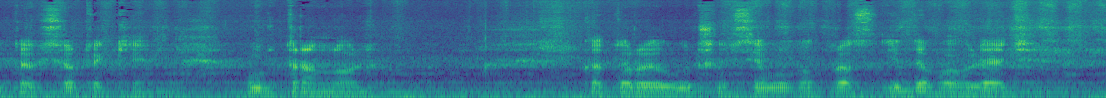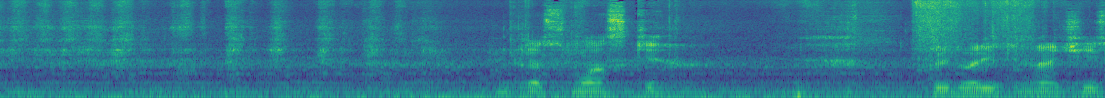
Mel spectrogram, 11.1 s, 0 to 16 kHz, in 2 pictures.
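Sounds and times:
wooden stick scraping on paper: 3.8 - 8.3.

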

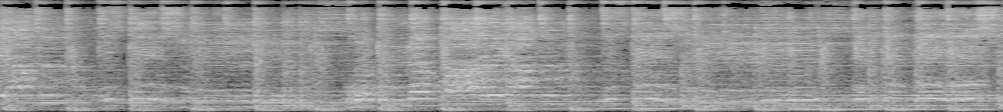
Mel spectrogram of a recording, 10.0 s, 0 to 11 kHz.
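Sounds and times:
keyboard: 0.0 - 10.0
two men singing: 0.0 - 10.0.

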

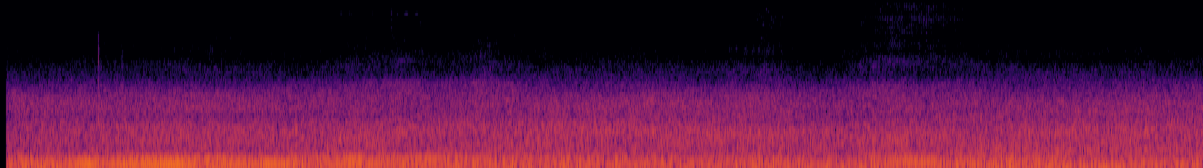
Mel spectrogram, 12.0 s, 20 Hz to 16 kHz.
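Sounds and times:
distant locomotive engine hum: 0.1 - 12.0.

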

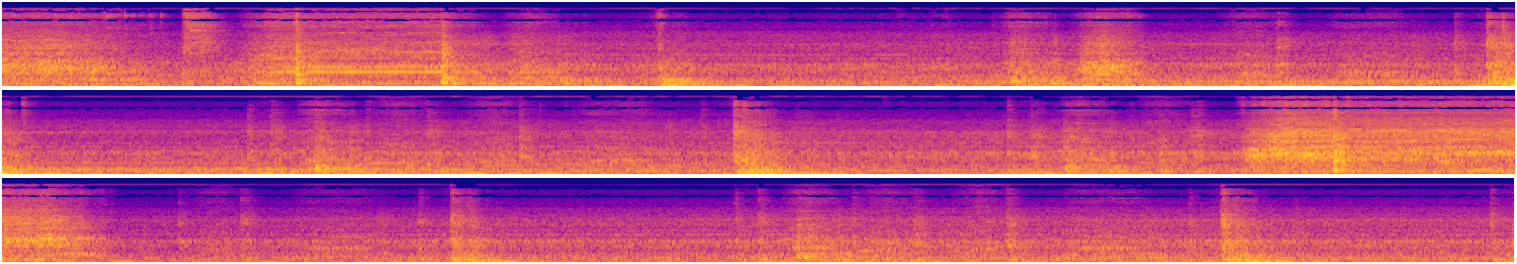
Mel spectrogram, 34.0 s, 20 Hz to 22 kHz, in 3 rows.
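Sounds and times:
machine axis motors whirring: 0.0 - 26.6, 28.2 - 34.0.

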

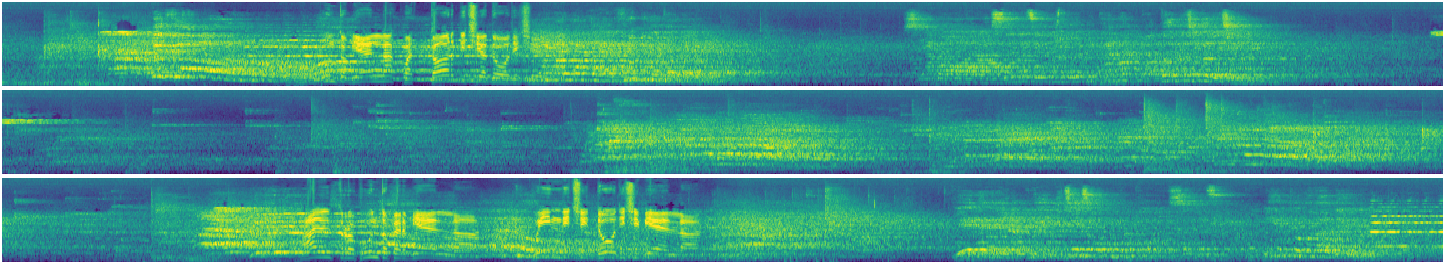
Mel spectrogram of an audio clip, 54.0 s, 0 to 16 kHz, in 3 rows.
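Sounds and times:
volleyball strikes echoing: 0.0 - 2.2, 32.2 - 34.6, 37.3 - 39.4
people shouting and cheering: 1.2 - 9.5, 25.2 - 29.0, 29.8 - 49.9.

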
